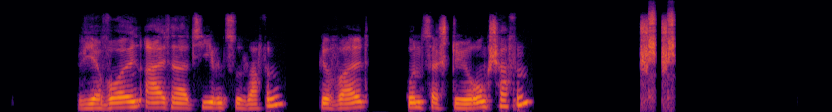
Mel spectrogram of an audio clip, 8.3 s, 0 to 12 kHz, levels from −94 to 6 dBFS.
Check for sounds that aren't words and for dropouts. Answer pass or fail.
fail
